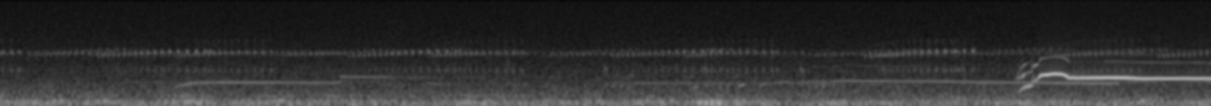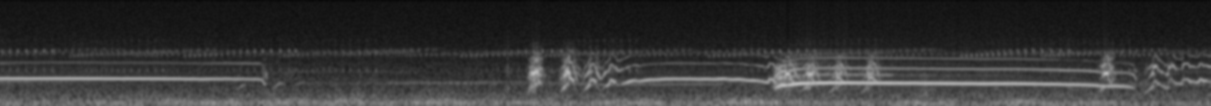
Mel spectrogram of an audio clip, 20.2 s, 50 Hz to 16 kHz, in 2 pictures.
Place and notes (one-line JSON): {"title": "Tall Grass Prairie - A coyote is howling during the night, in the Tall Grass Prairie, Oklahoma, USA", "date": "2013-05-10 22:00:00", "description": "A coyote yelling when a plane is passing by, during the night, in the Tall Grass Prairie. Some cricket are singing too. Sound recorded by a MS setup Schoeps CCM41+CCM8 Sound Devices 788T recorder with CL8 MS is encoded in STEREO Left-Right recorded in may 2013 in Oklahoma, USA.", "latitude": "36.71", "longitude": "-96.39", "altitude": "266", "timezone": "America/Chicago"}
